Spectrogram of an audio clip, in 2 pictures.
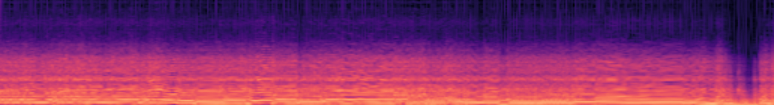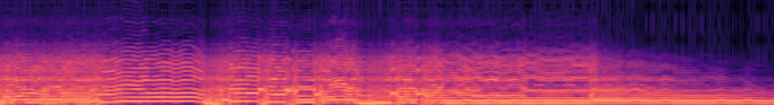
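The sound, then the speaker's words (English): Fuzz-drenched electric guitar played through a Park Fuzz pedal voiced like a Big Muff, thick and saturated with long sustain. Loud, buzzing chords and ringing notes run continuously with no talking, briefly thinning near the middle before the heavy tone returns. “I forget which Big Muff it was modeled after, but it sounds good, so it doesn't really matter. And I also use the park fuzz.”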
